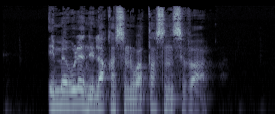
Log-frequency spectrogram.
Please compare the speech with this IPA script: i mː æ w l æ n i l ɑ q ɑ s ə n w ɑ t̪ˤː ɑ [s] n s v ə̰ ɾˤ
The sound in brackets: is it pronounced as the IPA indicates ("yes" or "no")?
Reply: yes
